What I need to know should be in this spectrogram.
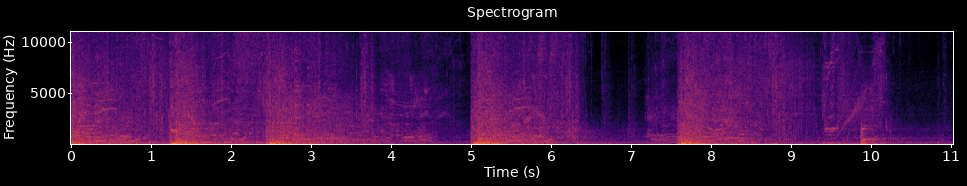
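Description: Heavy gunfire booms with echoing explosions.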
